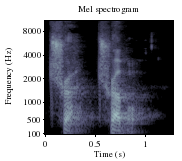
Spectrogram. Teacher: the vowel in trouble is a short uh sound like up and cup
